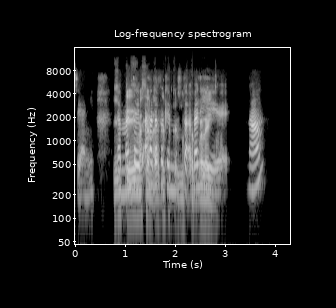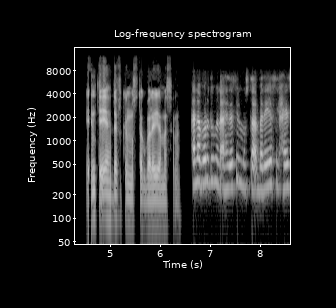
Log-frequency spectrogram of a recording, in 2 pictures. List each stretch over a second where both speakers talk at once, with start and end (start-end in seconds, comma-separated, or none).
0.8-2.8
